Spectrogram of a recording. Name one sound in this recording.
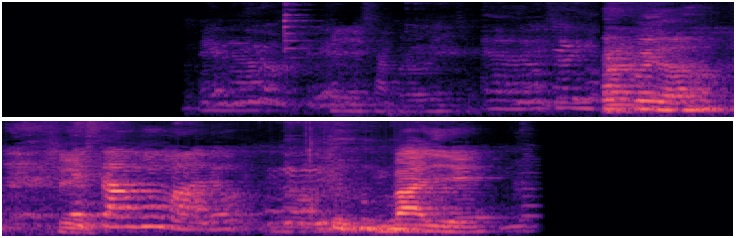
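Children and young people talk and laugh close by.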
